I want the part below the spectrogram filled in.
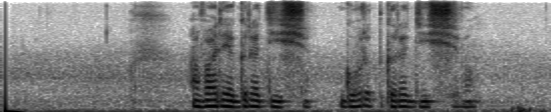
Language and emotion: Russian, neutral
